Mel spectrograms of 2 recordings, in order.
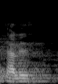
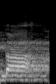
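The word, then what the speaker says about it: ت: উপরে দুই নুক্তা হলে তা, জিভের আগা মানে জিভের ডগা, আর উপরে দুই দাঁতের গোড়া, সামনে উপরে সামনের দুই দাঁতের গোড়া, এই জিভটা ওই গোড়ায় লাগাতে হবে, তবেই যে তা উচ্চারণ হবে।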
